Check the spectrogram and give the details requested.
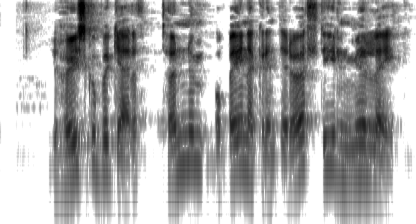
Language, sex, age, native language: Icelandic, other, 18-19, Icelandic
